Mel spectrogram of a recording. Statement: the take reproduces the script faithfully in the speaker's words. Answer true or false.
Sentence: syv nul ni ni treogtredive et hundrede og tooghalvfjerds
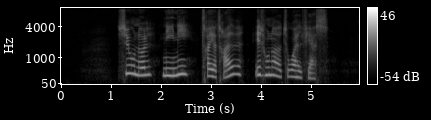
true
